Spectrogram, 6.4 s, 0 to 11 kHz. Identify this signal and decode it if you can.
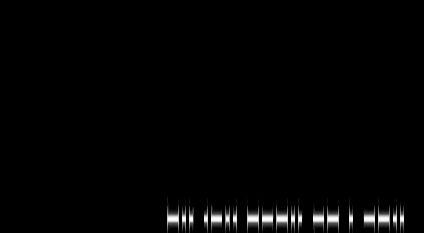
Morse code, heard as a keyed tone, about 22 wpm, 700 Hz. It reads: DL8MEZ
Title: DXCC-100 Call Signs - 6 Characters - Repeated 2x - 22wpm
